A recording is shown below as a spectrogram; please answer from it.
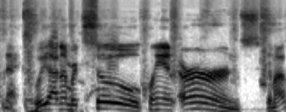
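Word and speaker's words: Quinn Ewers: Kev what's up next we got number two queen earns am I pronouncing his name right who Quinn you were Quinn yours yeah I'm Yours number one quarterback prospect in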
